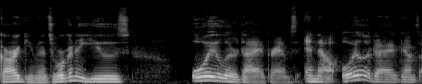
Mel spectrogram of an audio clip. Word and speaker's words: Euler: The way you pronounce this name here is Euler. Euler is one of the most prominent mathematicians ever. And so that's how you say his last name, Euler.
